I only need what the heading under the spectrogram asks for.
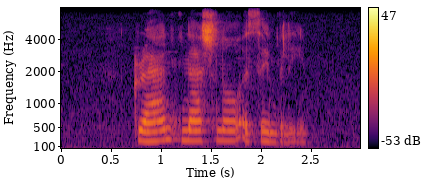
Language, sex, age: English, female, 21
